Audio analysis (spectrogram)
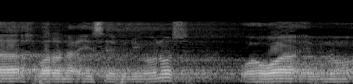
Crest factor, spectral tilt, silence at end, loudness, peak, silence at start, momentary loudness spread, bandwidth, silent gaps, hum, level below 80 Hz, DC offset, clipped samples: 14 dB; -4.5 dB/octave; 0 s; -24 LUFS; -10 dBFS; 0 s; 13 LU; 8 kHz; none; none; -54 dBFS; under 0.1%; under 0.1%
